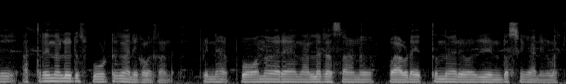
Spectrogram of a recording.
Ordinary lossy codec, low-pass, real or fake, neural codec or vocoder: none; 7.2 kHz; real; none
